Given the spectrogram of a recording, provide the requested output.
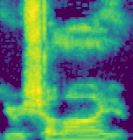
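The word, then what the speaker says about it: ירושלים: It's therefore irregular, and that's why the accent is over that lamed. Yerushalayim.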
